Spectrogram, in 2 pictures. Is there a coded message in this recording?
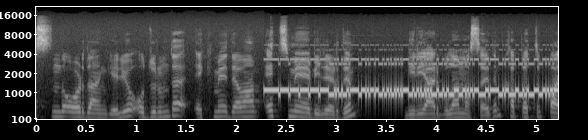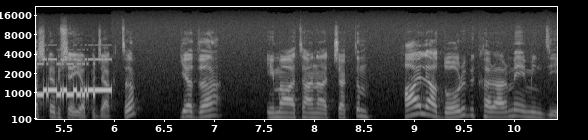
Yes: RTTY (75 baud, 170 Hz shift) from 2.3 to 6.0 s, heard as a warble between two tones, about 1030 Hz centre, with speech in Turkish. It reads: CQ DX DE ON5HT ON5HT K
